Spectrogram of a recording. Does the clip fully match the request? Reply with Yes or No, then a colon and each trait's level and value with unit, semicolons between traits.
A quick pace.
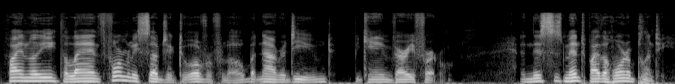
No: average, 195 wpm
